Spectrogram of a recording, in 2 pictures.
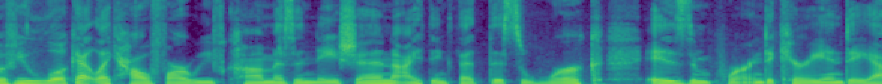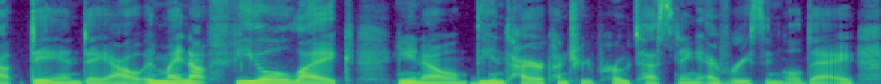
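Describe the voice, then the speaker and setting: A woman with an American accent and a very deep, low pitch, at a moderate pace with fairly even intonation and a dry, close sound with no echo. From US Northeast, southeastern Connecticut. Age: 30s. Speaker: social entrepreneur. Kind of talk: live interview.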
